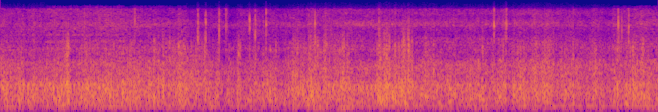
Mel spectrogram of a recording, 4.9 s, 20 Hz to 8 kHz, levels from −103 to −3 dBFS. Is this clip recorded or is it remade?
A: recorded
